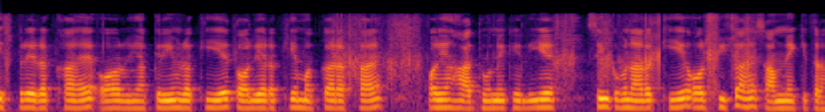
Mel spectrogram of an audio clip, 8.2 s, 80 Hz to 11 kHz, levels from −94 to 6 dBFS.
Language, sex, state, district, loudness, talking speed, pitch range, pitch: Hindi, female, Odisha, Sambalpur, -15 LUFS, 220 wpm, 165-180 Hz, 170 Hz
